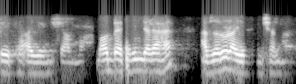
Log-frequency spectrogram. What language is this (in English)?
Urdu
